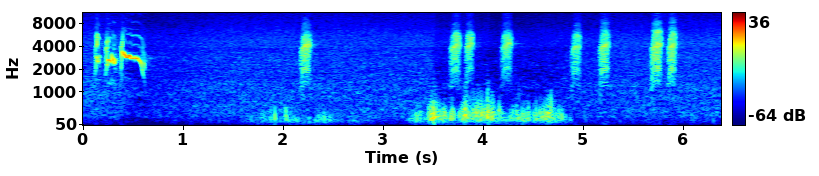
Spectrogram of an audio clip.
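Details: Baby bird waiting for its mother: a quick cluster of high chirps with a slurred squeal at the start, then short, sharp high notes repeated at intervals, with low rustling and clatter in the middle.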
